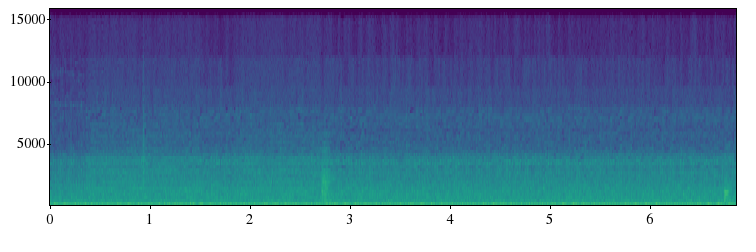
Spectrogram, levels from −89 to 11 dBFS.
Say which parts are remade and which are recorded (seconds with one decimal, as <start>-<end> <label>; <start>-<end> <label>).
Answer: 0.0-0.4 recorded; 0.4-1.5 remade; 1.5-1.9 recorded; 1.9-2.8 remade; 2.8-6.9 recorded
